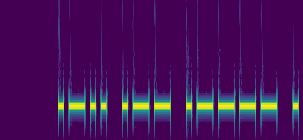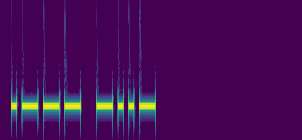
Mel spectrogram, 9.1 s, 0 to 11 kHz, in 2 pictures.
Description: Morse code, heard as a keyed tone, about 15 wpm, 700 Hz. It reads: LW1EJX
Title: DXCC-100 Call Signs - 6 Characters - Repeated 2x - 15wpm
